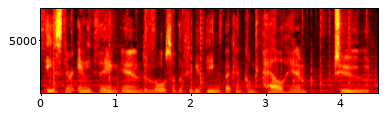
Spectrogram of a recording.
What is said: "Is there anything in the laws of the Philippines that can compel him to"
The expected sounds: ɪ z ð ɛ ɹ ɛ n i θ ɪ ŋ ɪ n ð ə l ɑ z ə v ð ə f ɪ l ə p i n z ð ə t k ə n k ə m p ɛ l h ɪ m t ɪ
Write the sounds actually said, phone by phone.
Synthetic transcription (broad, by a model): ɪ z ð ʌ ɹ ɛ n i θ ɪ ŋ ɪ n ð ə l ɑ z ə v ð ə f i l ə p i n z ð ə t k ə n k ə m p ɛ l h ɪ m t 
